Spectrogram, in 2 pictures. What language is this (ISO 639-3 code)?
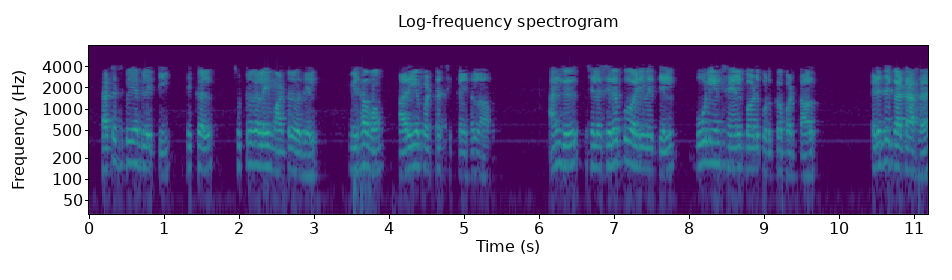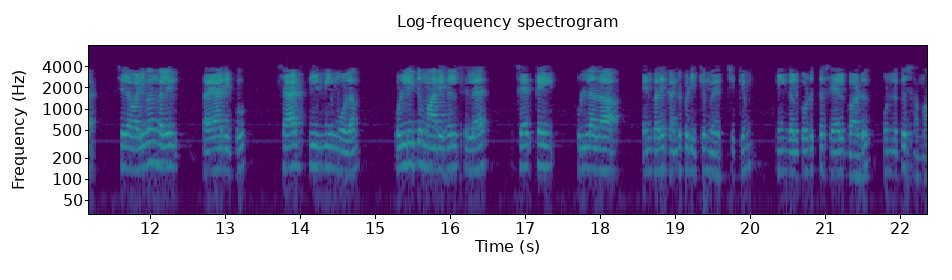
tam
